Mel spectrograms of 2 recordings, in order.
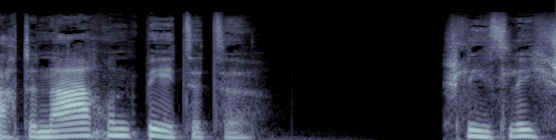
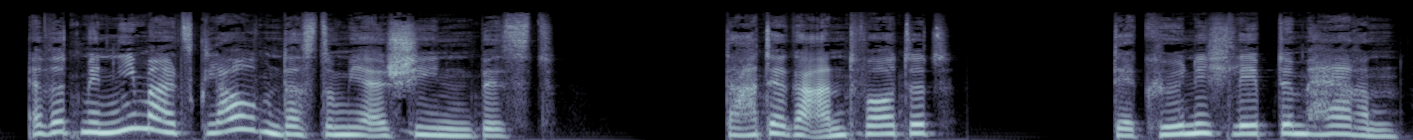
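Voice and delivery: a lightly voiced young woman, higher, telling of a vision; earnest young lady; 6 semitones higher, 4 dB louder than usual. Megan retells the vision dialogue.

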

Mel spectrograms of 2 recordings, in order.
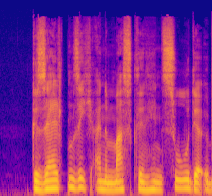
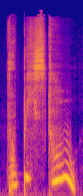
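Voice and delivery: very high, hissed call; zischend. A narrator's reading. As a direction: hiss the question urgently. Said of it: "zischte Grimma". (hohes, gezischtes Rufen)

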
